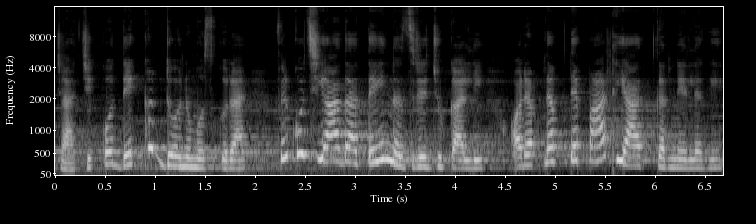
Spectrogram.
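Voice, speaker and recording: Female storyteller, slightly high voice, expressive scripted narration, long reverb, music underneath. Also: a little slow. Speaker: storyteller and channel host. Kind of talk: scripted narration of an emotional family moral story. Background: background music.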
